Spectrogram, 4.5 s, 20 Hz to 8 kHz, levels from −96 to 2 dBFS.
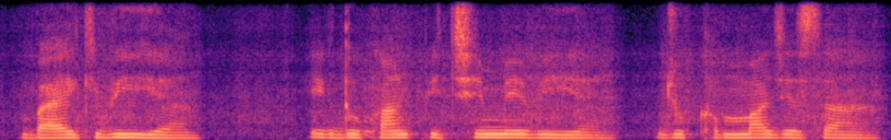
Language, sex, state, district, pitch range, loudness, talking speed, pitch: Hindi, female, Jharkhand, Garhwa, 175-195 Hz, -18 LUFS, 175 wpm, 185 Hz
